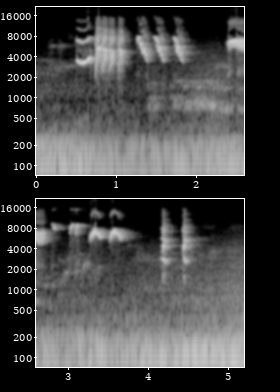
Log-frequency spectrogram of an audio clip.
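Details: Pet orange-headed thrush from North Bali giving a burst of high, squeaky notes, slurred whistles and short rasping chirps in quick, uneven succession over faint low background hum.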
